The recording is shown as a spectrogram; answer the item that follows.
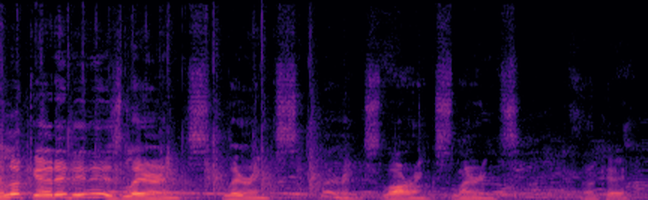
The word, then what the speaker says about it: larynx: vocal cords are Linx larynx larynx excuse me larynx is the part of your throat that contain I've said it wrong my whole life larynx no nothing nothing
